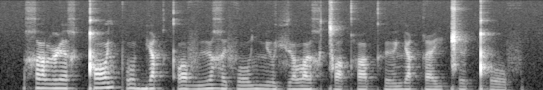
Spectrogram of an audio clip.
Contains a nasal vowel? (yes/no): no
